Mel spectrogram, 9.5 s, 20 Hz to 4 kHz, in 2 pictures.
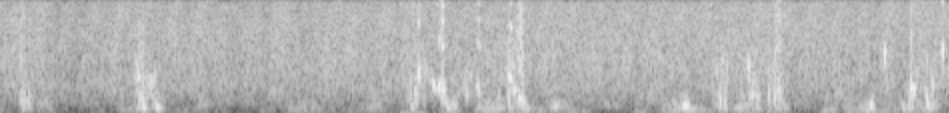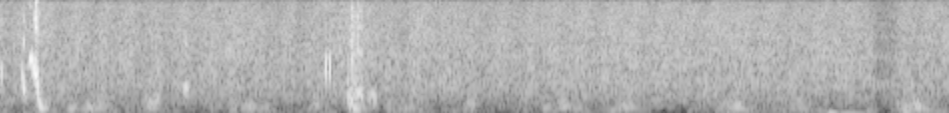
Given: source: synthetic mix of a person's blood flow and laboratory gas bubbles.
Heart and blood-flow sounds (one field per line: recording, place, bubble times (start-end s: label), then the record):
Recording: Doppler ultrasound of blood flow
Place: precordium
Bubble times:
0.09-0.19 s: bubbles
0.66-0.85 s: bubbles
2.00-2.44 s: bubbles
2.46-2.67 s: bubbles
3.55-3.68 s: bubbles
3.71-3.96 s: bubbles
4.40-4.79 s: bubbles
4.83-5.00 s: bubbles
5.66-5.70 s: bubbles
6.34-6.65 s: bubbles
From the record:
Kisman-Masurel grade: 233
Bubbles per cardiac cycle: several, 3 to 8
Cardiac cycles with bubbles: 50 to 99%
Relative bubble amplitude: loud (0.450 to 0.775)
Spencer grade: 3 (all of the cardiac periods contain showers or single bubble signals, but not dominating or overriding the cardiac motion signals)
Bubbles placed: anywhere in the cardiac cycle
